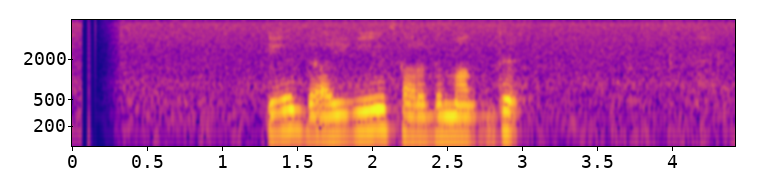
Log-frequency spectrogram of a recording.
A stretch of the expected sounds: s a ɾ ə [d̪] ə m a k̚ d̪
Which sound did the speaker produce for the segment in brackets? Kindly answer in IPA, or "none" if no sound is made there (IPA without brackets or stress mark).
d̪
